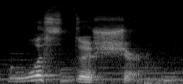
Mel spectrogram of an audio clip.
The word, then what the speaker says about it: Worcestershire: vira Worcestershire.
